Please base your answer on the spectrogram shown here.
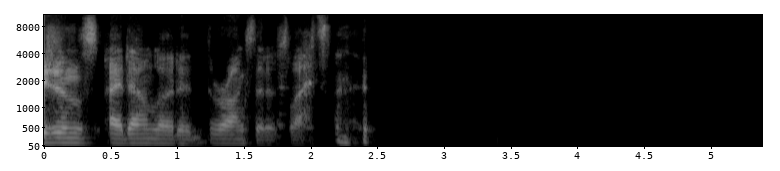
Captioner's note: chuckles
